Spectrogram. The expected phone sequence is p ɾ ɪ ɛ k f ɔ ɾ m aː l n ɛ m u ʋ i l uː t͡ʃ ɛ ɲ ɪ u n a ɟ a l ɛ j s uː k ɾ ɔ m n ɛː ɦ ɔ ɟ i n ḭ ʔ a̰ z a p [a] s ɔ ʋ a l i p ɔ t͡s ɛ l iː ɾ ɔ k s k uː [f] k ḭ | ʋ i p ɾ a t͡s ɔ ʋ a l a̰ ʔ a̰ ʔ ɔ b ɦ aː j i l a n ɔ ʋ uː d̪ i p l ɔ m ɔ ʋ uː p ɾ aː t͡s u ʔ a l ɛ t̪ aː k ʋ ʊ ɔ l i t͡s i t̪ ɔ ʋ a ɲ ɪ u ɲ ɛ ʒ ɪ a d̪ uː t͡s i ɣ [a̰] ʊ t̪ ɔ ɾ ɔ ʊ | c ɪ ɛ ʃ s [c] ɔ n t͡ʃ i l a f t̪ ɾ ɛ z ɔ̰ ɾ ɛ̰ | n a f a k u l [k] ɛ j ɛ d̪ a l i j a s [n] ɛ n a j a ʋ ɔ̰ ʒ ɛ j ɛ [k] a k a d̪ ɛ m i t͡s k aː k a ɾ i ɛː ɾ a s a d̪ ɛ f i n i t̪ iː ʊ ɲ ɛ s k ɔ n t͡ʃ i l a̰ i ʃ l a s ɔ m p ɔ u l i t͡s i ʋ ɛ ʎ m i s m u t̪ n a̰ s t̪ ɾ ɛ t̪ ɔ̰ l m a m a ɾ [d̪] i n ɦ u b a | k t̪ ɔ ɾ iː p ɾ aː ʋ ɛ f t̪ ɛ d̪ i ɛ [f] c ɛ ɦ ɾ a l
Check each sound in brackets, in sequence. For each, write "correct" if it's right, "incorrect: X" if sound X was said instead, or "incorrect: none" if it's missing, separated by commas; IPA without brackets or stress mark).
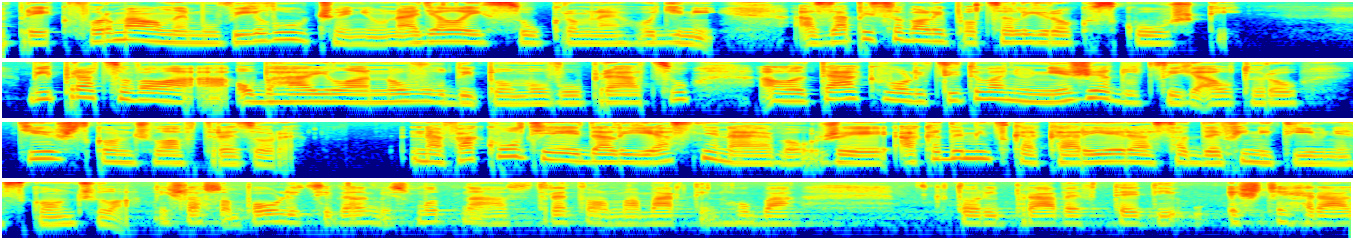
incorrect: i, incorrect: ʃ, correct, incorrect: k, incorrect: c, incorrect: ɲ, incorrect: ʔ, incorrect: t̪, incorrect: ʃ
